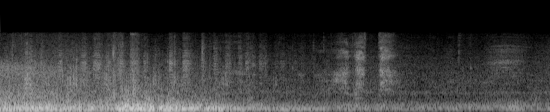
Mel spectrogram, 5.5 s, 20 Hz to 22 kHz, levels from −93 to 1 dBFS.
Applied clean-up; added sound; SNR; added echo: none; none; none; none.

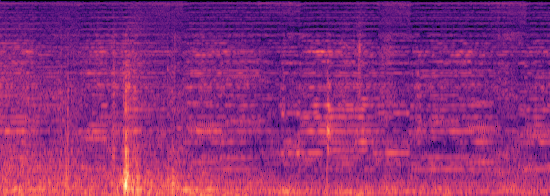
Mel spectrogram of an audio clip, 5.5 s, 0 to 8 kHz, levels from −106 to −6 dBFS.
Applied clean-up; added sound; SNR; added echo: neural mask model DeepFilterNet 3.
